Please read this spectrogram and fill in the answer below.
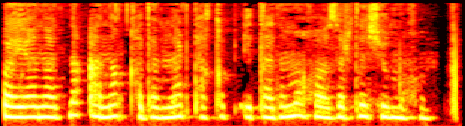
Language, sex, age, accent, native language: Uzbek, female, 19-29, Jizzax, Uzbek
